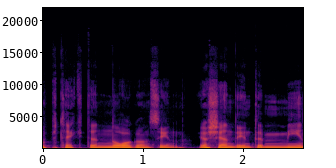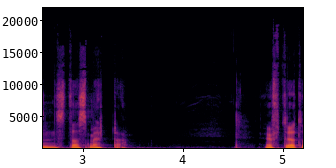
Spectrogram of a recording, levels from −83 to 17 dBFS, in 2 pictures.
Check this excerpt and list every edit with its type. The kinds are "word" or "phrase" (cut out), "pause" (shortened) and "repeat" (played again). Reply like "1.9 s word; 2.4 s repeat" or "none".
1.5 s pause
